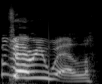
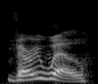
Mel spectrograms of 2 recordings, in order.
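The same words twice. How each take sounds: First: It is said in a less calm voice. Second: It is said in a calmer voice.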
